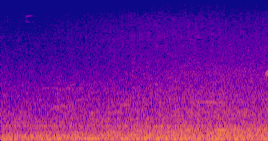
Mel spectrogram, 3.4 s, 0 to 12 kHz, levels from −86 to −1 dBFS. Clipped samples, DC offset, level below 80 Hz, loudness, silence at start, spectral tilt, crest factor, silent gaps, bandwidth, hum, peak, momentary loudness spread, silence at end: under 0.1%; under 0.1%; -34 dBFS; -31 LUFS; 0 s; -8 dB/octave; 12 dB; none; 9.4 kHz; none; -16 dBFS; 4 LU; 0 s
